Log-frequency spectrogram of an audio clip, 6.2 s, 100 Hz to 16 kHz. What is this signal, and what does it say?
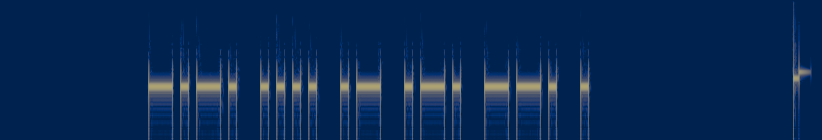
Morse code, heard as a keyed tone, about 20 wpm, 700 Hz. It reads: CHARGE
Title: Top 751-1000 Words 20wpm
